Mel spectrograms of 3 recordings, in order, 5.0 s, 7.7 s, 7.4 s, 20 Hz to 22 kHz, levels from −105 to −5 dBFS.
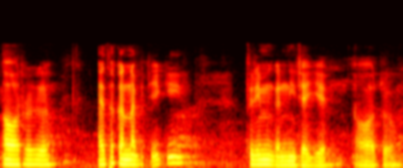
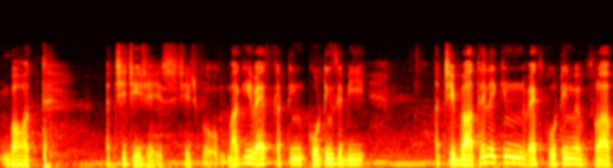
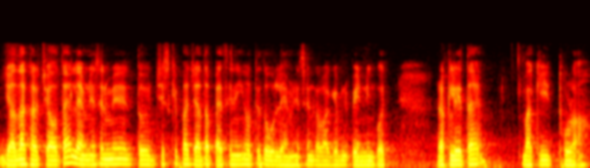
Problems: none marked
